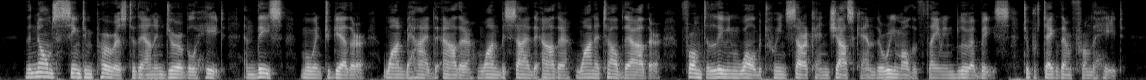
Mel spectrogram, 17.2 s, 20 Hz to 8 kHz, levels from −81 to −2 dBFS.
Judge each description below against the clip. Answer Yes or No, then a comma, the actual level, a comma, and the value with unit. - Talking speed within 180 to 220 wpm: No, average, 160 wpm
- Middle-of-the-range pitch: No, low, 120 Hz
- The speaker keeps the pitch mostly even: Yes, narrow, 1.9 semitones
